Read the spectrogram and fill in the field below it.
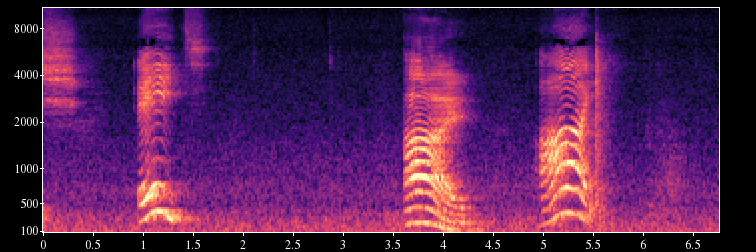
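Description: A young woman repeats single letters in a bright, cheerful voice, close by.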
